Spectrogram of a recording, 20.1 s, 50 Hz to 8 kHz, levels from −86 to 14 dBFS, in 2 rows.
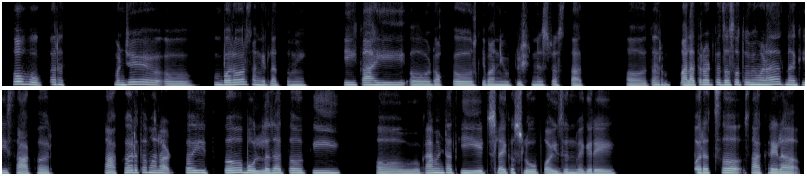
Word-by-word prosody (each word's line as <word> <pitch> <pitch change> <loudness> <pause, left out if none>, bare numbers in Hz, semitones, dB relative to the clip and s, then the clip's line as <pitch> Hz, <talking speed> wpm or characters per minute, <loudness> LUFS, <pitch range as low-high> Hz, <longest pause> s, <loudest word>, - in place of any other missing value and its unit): हो, 250 - +6
हो, 225 -5 -1 0.2
खरंच. 220 -2 -3 0.6
म्हणजे 210 +2 +1 0.2
अ, 175 -3 -5 0.7
बरोबर 215 +3 +3
सांगितलात 180 -6 -2
तुम्ही, 165 0 -2 0.5
की 195 0 0
काही 195 0 +1
अ, - - -5 0.3
डॉक्टर्स 165 -1 -1
किंवा 170 -2 0
न्यूट्रिशनिस्ट 170 +1 -2
असतात. 150 -3 -4 0.5
अ, 165 - -5 0.3
तर 185 0 -1 0.2
मला 185 +1 +5
तर 210 - +1
वाटतं 210 0 +1
जसं 200 +2 +1
तुम्ही 215 0 +5
म्हणालात 215 +2 +4
ना, 210 - +3
की 185 -1 0
साखर, 170 0 -1 0.7
साखर 200 +5 0
तर 230 - -2
मला 210 -2 +2
वाटतं 210 +2 -3
इतकं 210 +1 +2
बोललं 185 -3 +5
जातं, 190 0 +2
की 190 +1 -3 0.7
अ, - - -4 0.6
काय 190 0 +2
म्हणतात 195 -1 +3
की 185 -1 +2 0.2
it's 170 - -2
like 175 -1 +1
a - - +2
slow 175 -2 +4
poison 165 0 +1
वगैरे 155 0 +1 1.2
बरचं 185 +2 +3
साखरेला 175 -2 +2
185 Hz, 135 wpm, -24 LUFS, 170-205 Hz, 1.2 s, हो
